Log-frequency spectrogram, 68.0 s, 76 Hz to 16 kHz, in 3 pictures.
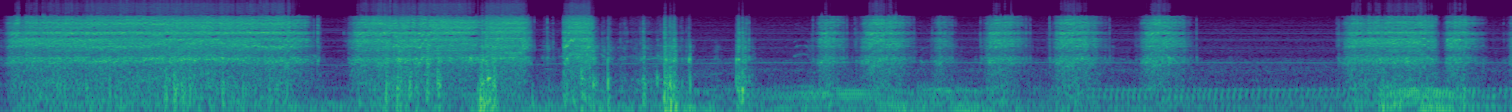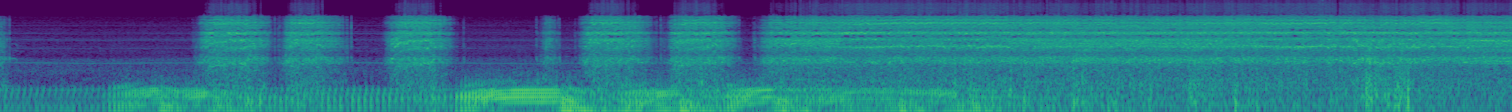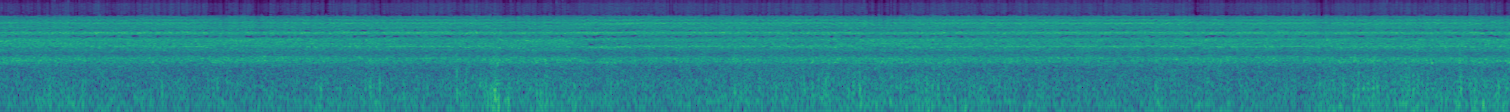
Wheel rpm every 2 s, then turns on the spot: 190, 270, 100, 240, 70, 0, 40, 30, 40, 0, 110, 20, 10, 90, 70, 30, 90, 160, 220, 220, 230, 220, 220, 230, 230, 230, 220, 230, 230, 220, 230, 230, 230, 230.
20-22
